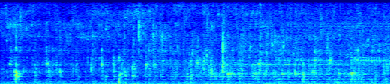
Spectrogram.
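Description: Mackerel frying in a pan gives a steady, close crackling sizzle with scattered sharp pops and spatters throughout.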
